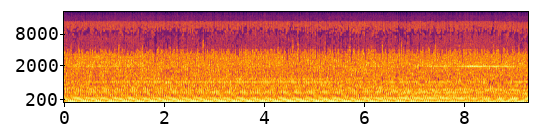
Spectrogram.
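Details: Approx. 1976 Sears GT18 tractor, Onan 18 HP, after carburetor cleaning and fuel pump rebuild, air cleaner off, choke off after a choked start. A loud, steady hum that settles slightly in speed near the end, no misses or knocks, normal idle.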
